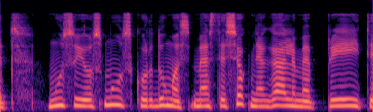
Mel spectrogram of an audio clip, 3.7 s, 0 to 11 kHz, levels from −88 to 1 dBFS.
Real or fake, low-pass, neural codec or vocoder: real; 7.2 kHz; none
